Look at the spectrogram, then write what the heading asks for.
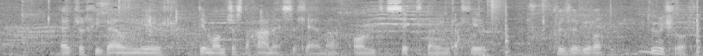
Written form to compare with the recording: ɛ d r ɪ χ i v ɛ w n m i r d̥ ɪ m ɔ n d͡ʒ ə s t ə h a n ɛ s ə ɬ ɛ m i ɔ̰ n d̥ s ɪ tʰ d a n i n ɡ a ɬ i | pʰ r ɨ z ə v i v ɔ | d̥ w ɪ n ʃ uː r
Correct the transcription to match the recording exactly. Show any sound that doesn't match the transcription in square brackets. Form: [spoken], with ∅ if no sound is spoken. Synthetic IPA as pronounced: ɛ d r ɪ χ i v ɛ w n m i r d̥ ɪ m ɔ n d͡ʒ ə s t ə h a n ɛ s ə ɬ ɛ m [a] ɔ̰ n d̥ s ɪ tʰ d a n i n ɡ a ɬ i | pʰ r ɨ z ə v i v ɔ | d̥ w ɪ n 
